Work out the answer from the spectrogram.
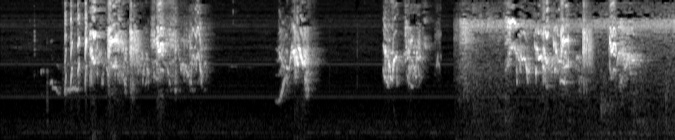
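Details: Pet budgerigar singing in the morning, a chattering warble delivered in separate bursts of scratchy, squeaky notes with short silent gaps between them, the last burst longer and set over a steady high hiss.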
